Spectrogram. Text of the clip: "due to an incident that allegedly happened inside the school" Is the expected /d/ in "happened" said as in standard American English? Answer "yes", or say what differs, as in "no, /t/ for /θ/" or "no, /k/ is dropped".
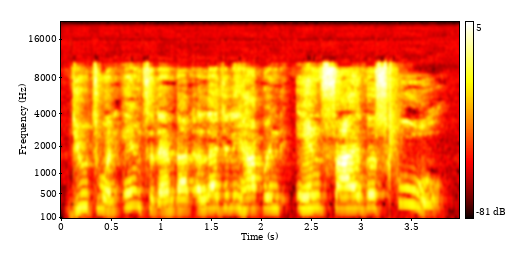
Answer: yes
